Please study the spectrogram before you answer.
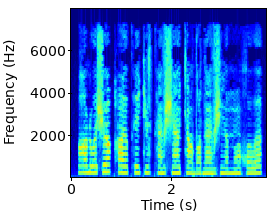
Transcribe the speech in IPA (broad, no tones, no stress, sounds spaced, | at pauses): ʁ ɑ ɳ o ɐ̯ ʃ œ ɐ̯ qʰ ɛ ɐ̯ t̪ʰ e c ʉ z t̪ʰ æ̃ z ʃ æ̃ ɐ̯ c æ̃ dˤ ɑ d æ̃ z ʃ ĩ ɐ̯ n̪ õ χ o ɐ̯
